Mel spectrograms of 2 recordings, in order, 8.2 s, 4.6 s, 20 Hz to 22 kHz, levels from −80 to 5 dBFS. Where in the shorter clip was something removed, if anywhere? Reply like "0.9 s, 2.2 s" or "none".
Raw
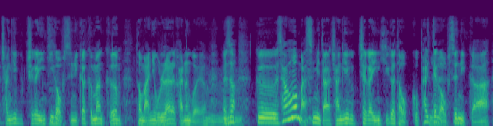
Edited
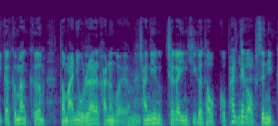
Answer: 2.3 s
